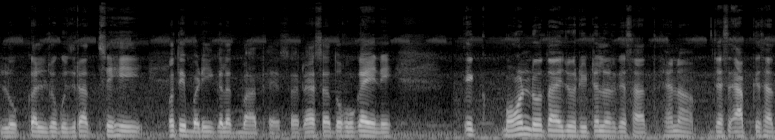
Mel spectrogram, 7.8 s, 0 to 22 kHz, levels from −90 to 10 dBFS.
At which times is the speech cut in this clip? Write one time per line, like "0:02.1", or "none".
0:01.7
0:04.6

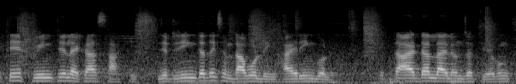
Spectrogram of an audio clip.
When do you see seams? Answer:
0:01.6

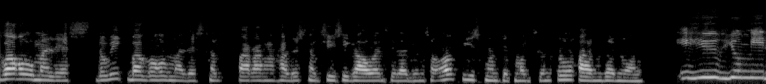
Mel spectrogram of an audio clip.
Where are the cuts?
0:06.7

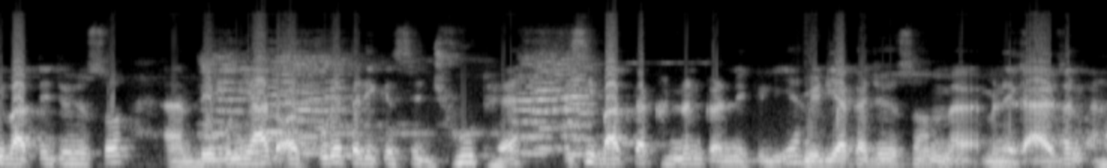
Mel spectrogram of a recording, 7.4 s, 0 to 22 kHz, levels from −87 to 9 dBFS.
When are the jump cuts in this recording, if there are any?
0:05.3

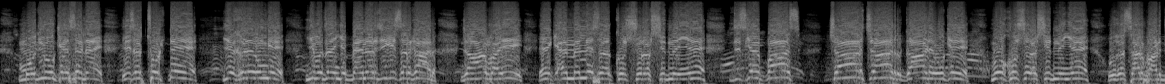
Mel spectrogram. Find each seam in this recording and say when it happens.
none

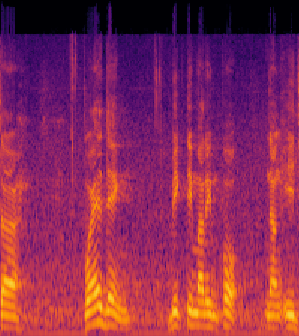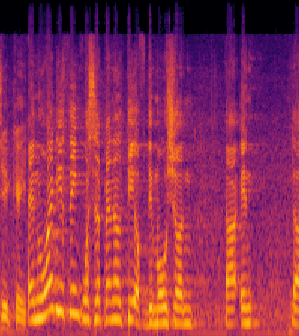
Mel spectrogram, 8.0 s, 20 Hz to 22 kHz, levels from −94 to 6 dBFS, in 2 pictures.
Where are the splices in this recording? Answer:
0:04.3

